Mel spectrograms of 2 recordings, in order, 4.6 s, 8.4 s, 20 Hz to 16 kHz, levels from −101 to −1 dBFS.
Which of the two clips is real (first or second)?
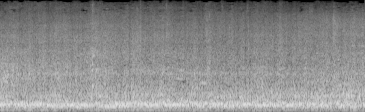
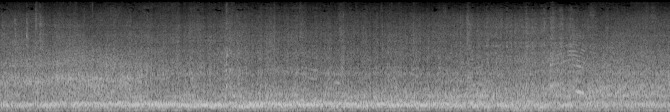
second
